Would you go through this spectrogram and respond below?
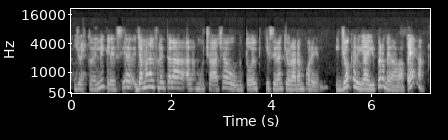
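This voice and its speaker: A woman from Cuba with a Cuban accent, telling her personal faith story in an earnest, halting way, often restarting her words. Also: on the high side, dull audio. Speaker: guest sharing her testimony.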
